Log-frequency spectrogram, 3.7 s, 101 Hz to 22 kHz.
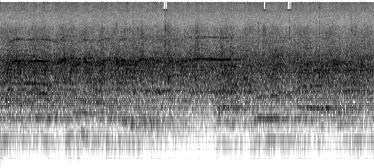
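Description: A basketball crowd roars in a packed gym at the 2009 SCAA final between Dexter and Bloomfield, a loud continuous wash of cheering and clapping with voices mixed through it.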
